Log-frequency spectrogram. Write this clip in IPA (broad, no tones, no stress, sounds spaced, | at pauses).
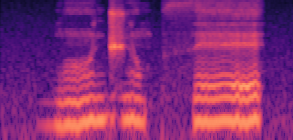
b õ d͡ʒ õ p θ ɛ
